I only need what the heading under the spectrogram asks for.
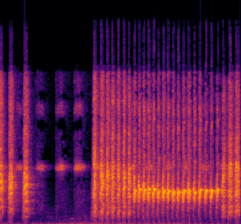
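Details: A few loud notes and soft high ticks, then a greater green leafbird breaking into a long fast trill that settles into a steady whistled tone, used to coax caged birds into song.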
